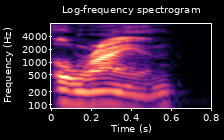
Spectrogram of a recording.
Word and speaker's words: Orion: Omarion. Orion. Whatever it is. So I thought it was cool that she actually was like, hey, no, it's Orion. Mm-hmm. Say it right.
